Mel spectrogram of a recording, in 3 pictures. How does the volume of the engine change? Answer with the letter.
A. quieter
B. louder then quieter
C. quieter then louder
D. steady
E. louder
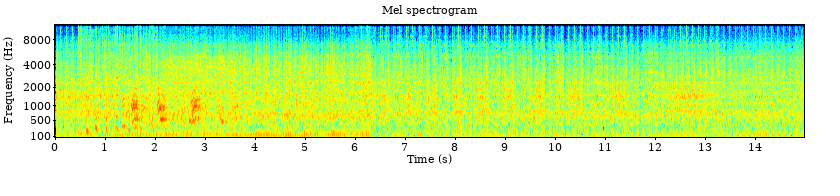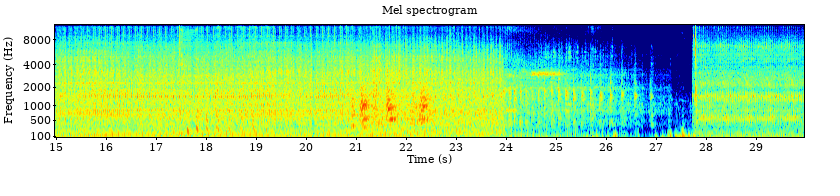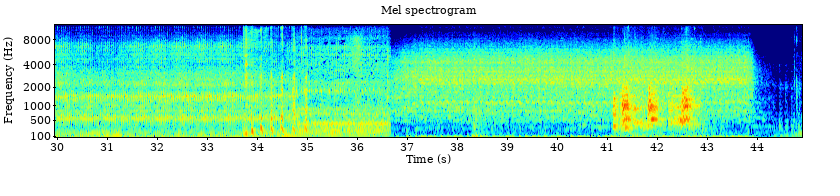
A.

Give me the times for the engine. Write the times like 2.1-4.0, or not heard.
0.0-44.8.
